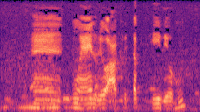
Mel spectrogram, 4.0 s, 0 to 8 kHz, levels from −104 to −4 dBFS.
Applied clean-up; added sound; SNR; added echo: none; none; none; none.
